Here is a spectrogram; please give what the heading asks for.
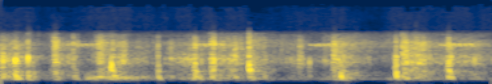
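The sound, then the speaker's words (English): Horses' hooves clip-clop at night as riders rein their mounts to a halt near mesquite. Many sharp, fairly regular strikes follow one another, uneven in loudness. “Woo, boy. Easy. Keep kind of late hours up here, don't they? Too late. Better tie the horses to that mesquite.”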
